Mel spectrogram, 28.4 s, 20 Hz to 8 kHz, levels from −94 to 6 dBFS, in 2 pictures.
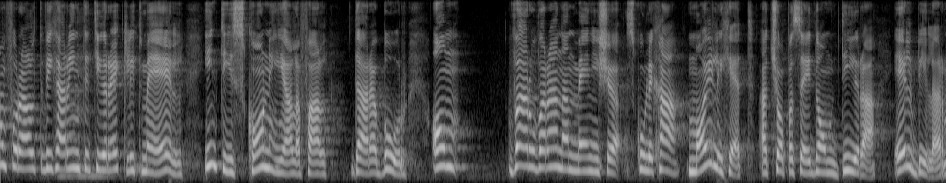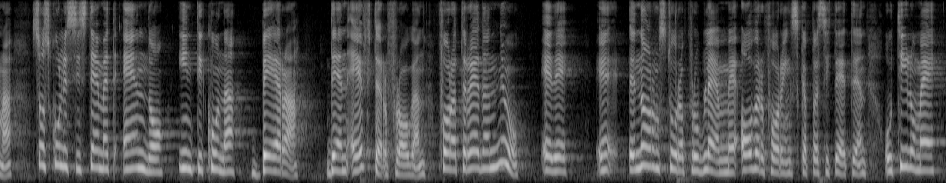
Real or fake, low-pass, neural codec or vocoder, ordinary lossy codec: real; none; none; none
